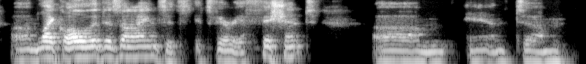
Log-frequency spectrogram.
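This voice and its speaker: The man's voice has a dark, mellow tone, somewhat breathy, at a medium pitch with ordinary variation. He speaks at a very slow pace. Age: 60s. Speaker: housing developer. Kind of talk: project presentation.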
